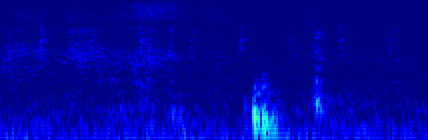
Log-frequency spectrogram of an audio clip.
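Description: Near silence: room tone, with one faint, brief knock a little past a second in.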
